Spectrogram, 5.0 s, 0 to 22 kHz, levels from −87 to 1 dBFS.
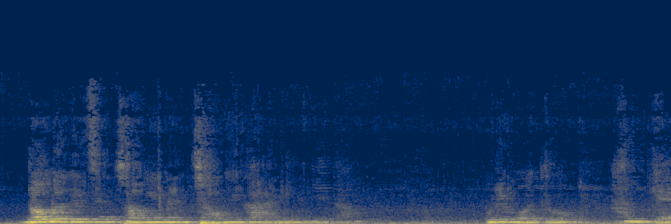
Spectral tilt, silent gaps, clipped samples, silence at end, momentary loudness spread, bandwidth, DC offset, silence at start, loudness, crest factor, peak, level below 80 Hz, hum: -8.5 dB/octave; none; under 0.1%; 0 s; 17 LU; 10.5 kHz; under 0.1%; 0 s; -22 LUFS; 16 dB; -6 dBFS; -42 dBFS; none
